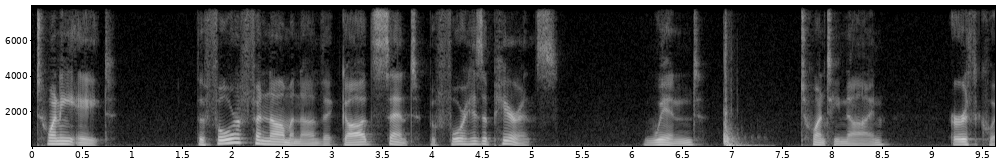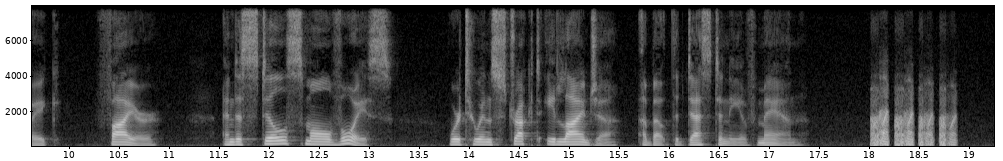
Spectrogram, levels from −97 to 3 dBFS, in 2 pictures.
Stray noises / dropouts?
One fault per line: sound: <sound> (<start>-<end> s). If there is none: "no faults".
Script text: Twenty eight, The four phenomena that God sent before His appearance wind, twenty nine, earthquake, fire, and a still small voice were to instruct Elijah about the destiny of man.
sound: thud (6.9-7.4 s)
sound: laugh (18.0-18.9 s)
